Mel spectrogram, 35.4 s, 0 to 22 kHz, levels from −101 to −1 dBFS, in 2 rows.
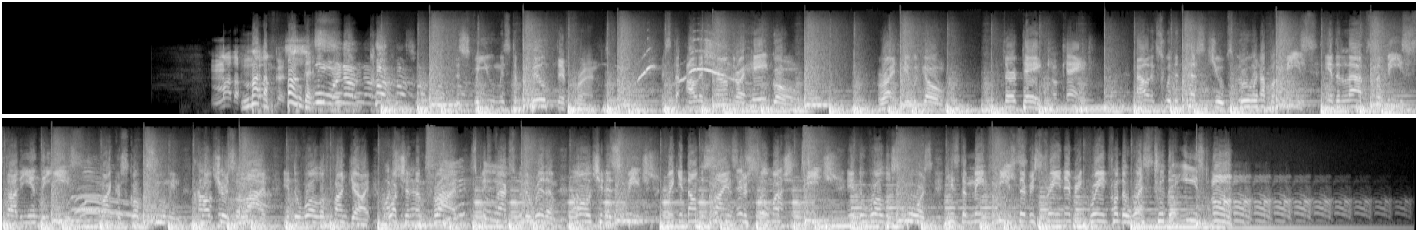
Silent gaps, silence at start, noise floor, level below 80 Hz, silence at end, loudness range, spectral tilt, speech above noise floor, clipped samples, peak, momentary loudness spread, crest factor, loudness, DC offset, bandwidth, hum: none; 2.65 s; -72 dBFS; -20 dBFS; 0.85 s; 3 LU; -5.5 dB/octave; 59 dB; under 0.1%; 0 dBFS; 5 LU; 14 dB; -14 LUFS; under 0.1%; 14.5 kHz; none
